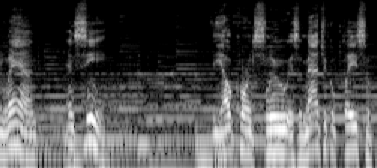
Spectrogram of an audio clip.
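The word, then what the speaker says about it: Slough: elorn SL I kept I kept referring to it as slow some guy said no no it's not it's not slow it's slooh why didn't they spell it s l e w so anyway we're at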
